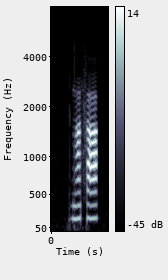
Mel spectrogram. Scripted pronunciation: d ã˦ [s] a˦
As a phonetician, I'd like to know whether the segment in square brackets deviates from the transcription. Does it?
no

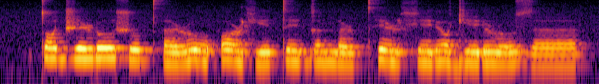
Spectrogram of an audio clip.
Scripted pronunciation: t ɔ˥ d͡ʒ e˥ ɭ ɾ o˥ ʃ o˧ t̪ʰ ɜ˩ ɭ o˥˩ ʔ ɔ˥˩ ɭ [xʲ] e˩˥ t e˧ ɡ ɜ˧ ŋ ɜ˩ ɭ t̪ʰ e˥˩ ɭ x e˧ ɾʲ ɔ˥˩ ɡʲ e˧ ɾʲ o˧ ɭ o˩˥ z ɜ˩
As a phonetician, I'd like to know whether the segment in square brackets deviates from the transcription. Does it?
no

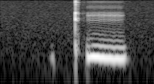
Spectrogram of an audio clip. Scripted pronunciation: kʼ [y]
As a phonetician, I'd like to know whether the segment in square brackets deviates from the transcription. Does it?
yes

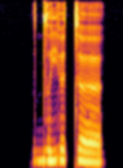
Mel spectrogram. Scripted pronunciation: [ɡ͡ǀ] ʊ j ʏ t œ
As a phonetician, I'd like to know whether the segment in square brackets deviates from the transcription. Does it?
yes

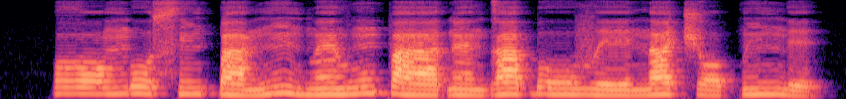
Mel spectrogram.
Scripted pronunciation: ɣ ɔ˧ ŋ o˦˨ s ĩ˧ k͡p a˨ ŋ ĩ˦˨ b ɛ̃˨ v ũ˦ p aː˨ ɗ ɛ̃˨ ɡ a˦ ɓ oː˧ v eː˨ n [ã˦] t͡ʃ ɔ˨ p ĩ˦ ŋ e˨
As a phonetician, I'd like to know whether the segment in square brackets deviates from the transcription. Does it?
yes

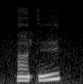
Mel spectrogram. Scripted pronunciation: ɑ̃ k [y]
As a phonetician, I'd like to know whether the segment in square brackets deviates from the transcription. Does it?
no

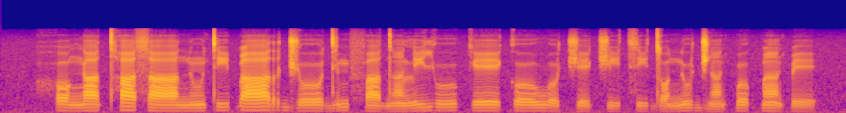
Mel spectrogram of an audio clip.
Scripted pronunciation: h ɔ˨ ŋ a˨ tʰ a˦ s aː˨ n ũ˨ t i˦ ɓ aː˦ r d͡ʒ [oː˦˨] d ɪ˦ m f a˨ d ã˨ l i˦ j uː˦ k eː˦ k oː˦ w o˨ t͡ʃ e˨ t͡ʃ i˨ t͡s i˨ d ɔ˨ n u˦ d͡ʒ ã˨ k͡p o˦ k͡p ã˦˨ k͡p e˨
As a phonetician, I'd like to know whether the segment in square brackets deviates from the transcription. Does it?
yes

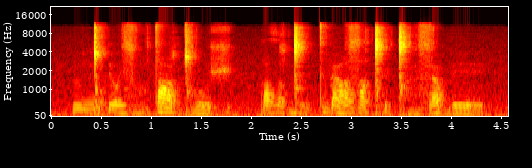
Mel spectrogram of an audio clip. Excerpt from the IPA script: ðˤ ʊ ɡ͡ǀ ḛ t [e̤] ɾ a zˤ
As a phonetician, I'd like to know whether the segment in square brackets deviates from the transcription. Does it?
no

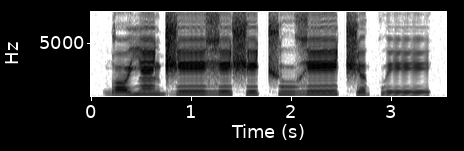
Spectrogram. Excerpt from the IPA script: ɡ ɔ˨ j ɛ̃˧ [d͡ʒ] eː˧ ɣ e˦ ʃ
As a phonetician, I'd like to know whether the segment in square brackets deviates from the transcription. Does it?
no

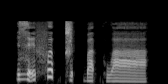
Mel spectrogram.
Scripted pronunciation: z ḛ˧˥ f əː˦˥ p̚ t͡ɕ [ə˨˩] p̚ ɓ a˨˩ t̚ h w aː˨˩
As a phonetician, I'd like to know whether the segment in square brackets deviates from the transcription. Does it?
no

